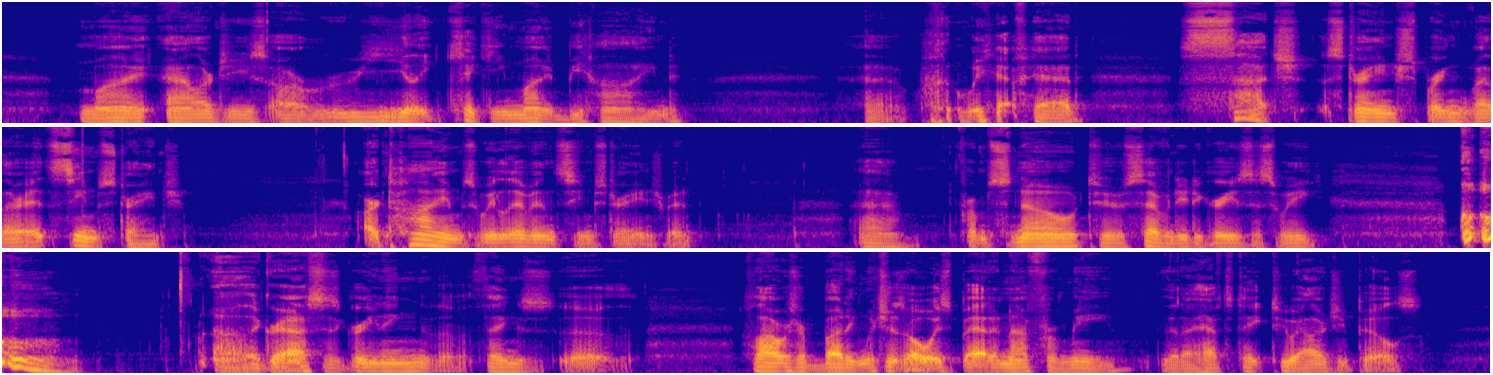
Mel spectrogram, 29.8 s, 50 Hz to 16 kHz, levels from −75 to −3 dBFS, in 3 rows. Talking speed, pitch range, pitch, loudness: 120 wpm, 80-90 Hz, 85 Hz, -20 LUFS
